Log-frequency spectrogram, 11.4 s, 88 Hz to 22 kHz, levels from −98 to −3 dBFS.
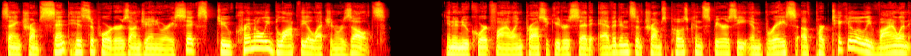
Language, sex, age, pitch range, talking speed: English, male, 30-49, 100-135 Hz, 155 wpm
